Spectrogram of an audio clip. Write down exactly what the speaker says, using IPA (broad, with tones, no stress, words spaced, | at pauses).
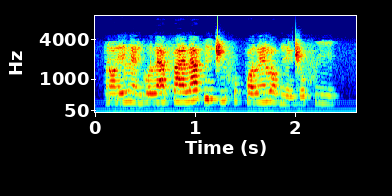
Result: ɾɔ̃˨ɾe˧lɛ̃˨ ɡo˨la˧fa˧ la˦fĩ˦ d͡ʒi˦ fo˧k͡pɔ˧lɛ̃˦ lɔ˦˨ɡɛ̃˨d͡ʒo˨˦ fi˦˨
